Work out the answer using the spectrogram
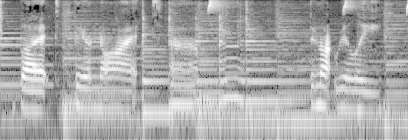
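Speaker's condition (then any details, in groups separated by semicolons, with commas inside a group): No condition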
